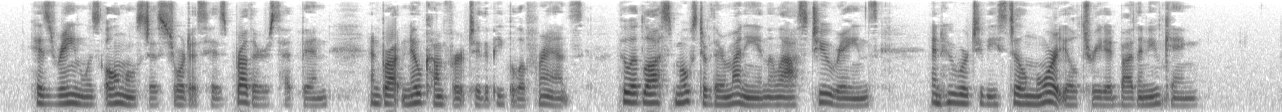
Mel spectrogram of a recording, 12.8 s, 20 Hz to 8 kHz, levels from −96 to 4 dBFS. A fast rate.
Yes: fast, 210 wpm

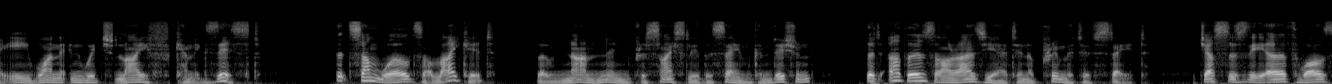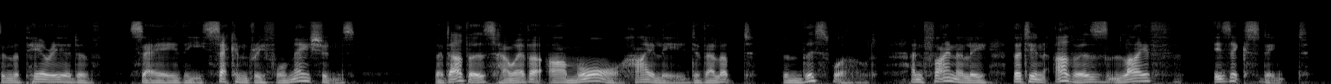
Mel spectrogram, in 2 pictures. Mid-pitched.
No: very low, 95 Hz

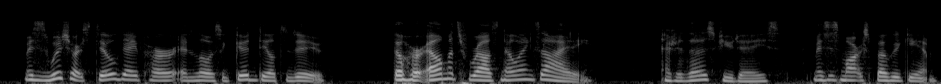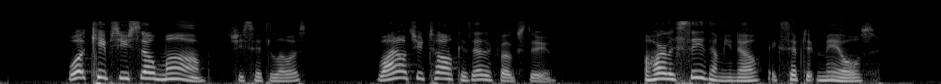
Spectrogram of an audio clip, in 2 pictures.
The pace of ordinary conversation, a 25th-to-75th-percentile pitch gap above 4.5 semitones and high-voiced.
Yes: average, 165 wpm; average, 4.9 semitones; high, 195 Hz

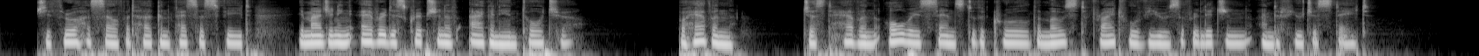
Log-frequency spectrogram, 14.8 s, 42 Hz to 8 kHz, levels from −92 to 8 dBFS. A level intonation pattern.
Yes: narrow, 1.7 semitones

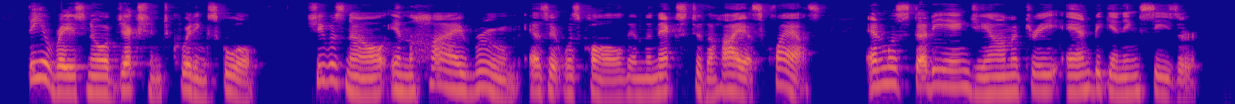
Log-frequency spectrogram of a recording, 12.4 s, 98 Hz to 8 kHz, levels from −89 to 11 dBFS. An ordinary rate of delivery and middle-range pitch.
Yes: average, 150 wpm; medium, 165 Hz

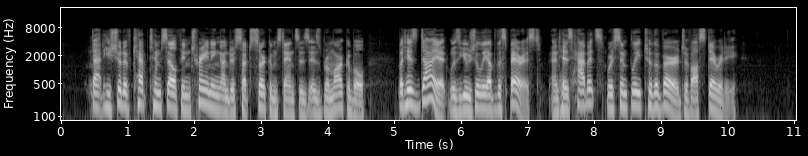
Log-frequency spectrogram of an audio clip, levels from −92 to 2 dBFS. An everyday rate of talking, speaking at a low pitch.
No: average, 170 wpm; medium, 150 Hz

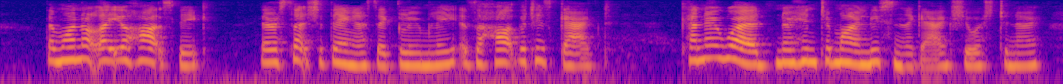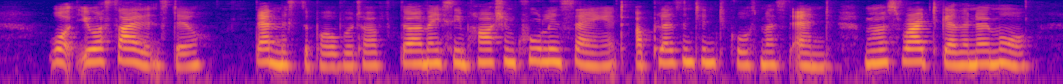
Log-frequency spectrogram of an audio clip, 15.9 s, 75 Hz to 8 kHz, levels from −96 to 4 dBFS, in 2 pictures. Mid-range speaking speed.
No: fast, 240 wpm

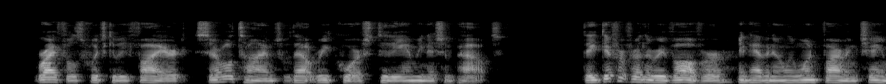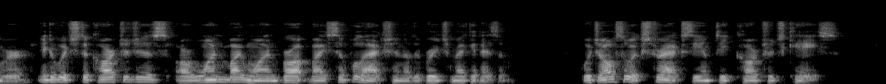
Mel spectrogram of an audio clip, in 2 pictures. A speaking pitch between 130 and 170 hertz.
No: very low, 95 Hz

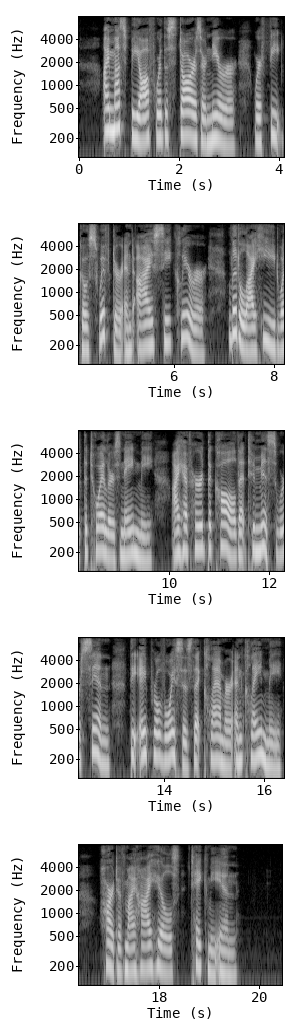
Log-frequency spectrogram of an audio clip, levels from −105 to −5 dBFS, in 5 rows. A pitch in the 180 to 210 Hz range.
Yes: high, 190 Hz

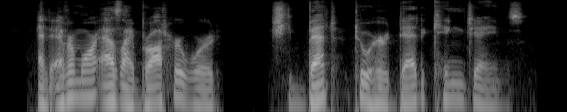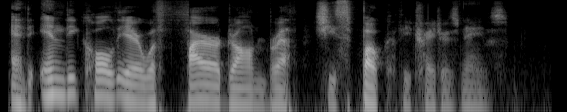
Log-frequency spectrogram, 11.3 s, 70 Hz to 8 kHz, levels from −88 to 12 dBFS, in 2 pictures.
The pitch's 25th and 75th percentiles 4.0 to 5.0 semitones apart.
Yes: average, 4.6 semitones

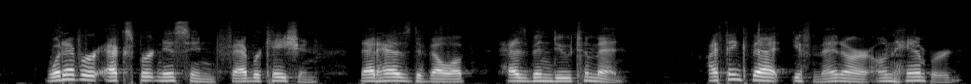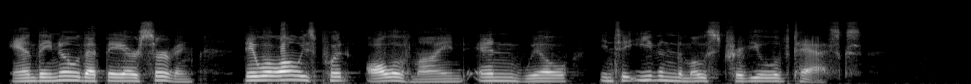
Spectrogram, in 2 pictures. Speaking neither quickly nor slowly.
No: slow, 130 wpm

